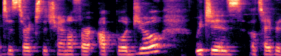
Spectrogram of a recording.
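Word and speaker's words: appoggio: you put in to search the channel for upjo which is I'll type it into the chat so you can know how to spell it a p p o g g i o Appo okay there you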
